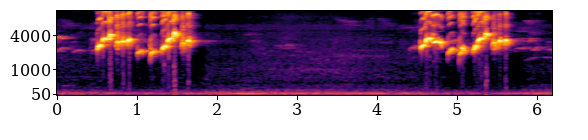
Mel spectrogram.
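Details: Orange-headed thrush song from Singaraja, Bali, used to coax other birds into singing: two loud bouts a few seconds apart, each of quick, up-and-down warbled and whistled notes, with near silence between.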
